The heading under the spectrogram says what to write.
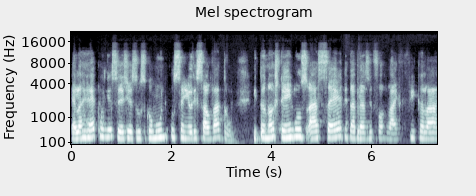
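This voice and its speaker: Medium pitch from a woman with a northeastern Brazilian accent, fairly slow, in a monotone, flat intonation. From Northeast Brazil. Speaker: maternity consultant and pro-life activist. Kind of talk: interview. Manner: halting, with frequent fillers.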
